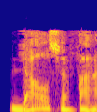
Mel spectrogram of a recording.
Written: dulcification

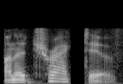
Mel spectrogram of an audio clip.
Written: unattractive

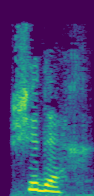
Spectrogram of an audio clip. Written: shidduch

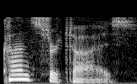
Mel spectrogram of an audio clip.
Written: concertize

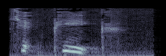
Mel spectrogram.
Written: kitt peak

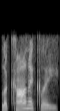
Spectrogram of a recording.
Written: laconically

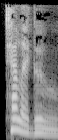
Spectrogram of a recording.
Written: telegu

